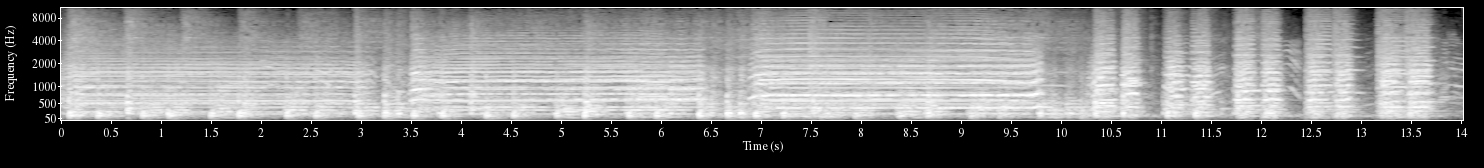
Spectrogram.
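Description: Street brass band of trombones, trumpets, saxophones and sousaphone playing loudly: three long held chords, then from about ten seconds in a run of short punchy stabs over a steady drum beat.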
